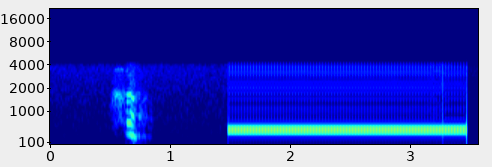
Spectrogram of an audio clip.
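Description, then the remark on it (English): A brief muffled blip, then a single steady ringback tone of an outgoing phone call to a man who does not recognize the number, holding for about two seconds with a thin, line-filtered sound before cutting off. No one answers or speaks. “Not even answering. He's looking at his phone.”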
